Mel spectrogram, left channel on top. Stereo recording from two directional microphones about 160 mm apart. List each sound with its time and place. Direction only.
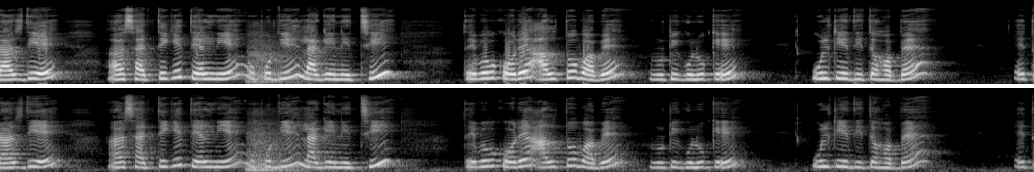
0.0 s a woman's voice: 30° left (ahead or behind)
